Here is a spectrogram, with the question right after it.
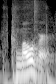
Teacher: we reduce them so for example if I say come over I'd actually connect that m to the next word · I'd actually connect that M to the next word, so I'd say come over.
